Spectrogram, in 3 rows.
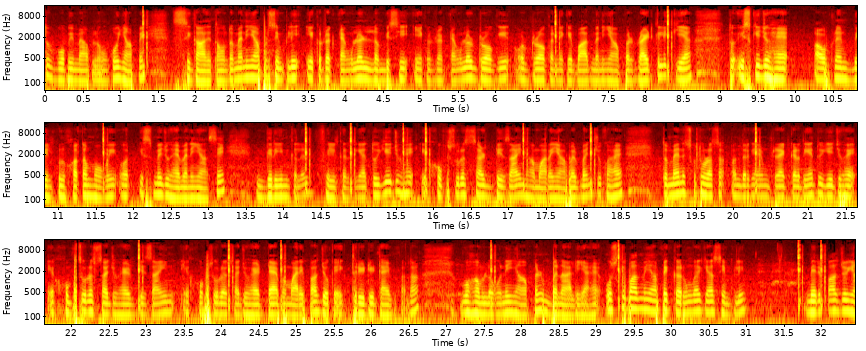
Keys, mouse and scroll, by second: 8.3 right click, 11.8 click, 12.4 click, 16.0 click, 16.4 c, 16.7 c, 17.4 click, 19.2 ctrl+r, 20.4 click, 20.8 c, 22.2 ctrl+g, 23.0 click, 23.3 c, 24.0-26.8 drag, 26.8 F3, 27.8 click, 28.4 F3, 29.2 click, 29.4 F2, 30.3 click, 30.5 F2, 31.7 click.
